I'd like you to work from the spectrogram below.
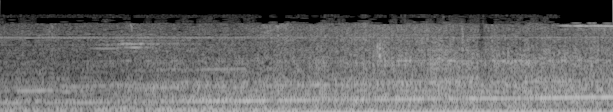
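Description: A Rolls-Royce car drives off from a Paris street where it had been parked in traffic. A loud, steady engine drone carries a whine that climbs slowly as it pulls away.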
